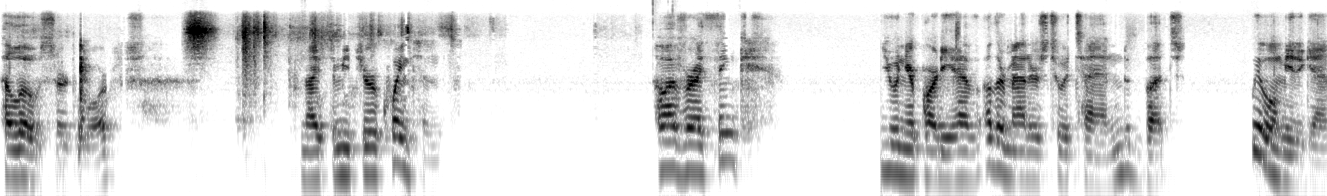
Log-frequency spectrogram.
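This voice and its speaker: Using a put-on character voice at a medium pitch, a man speaks fairly slowly with long, frequent pauses. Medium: actual play. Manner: measured, formal.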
